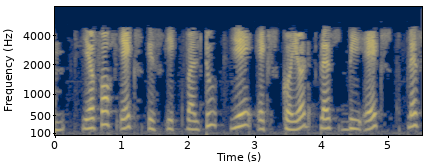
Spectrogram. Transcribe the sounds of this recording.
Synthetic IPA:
m | efɔfeksɪziːkʋəlʈu | eekskɔjəɾɖplɐsbiːʔeks | plɐs

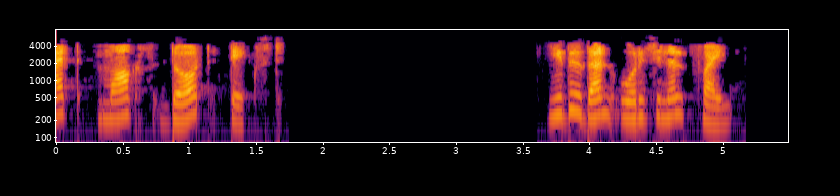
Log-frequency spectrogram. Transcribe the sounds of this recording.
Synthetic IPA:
ɛʈmaːksɖɔːʈːɛksʈ | ɪðɯðaːnɔɾɪd͡ʒɪnɐlfɐɪl

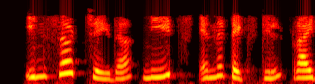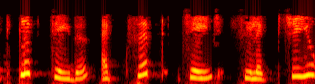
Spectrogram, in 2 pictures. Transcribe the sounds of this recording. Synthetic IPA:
insɐrʈ̚t͡ɕe̞jt̪ɐniːɖse̞nːɐʈe̞kstilrɐjtːkɭikːt͡ɕejt̪̬ɨɐk̚sep̚ʈt͡ɕe̞jnd͡ʑsilek̚ʈɨ̥t͡ɕe̞jːu

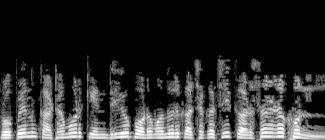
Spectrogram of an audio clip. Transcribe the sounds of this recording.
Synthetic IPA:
pɾopenkaʈʰamoɾkend̪ɾiopɔɾomanuɾkat͡ɕʰakat͡ɕʰikaɾsaɾːakʰun

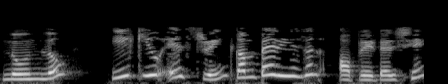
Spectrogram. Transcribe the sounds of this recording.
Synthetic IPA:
noːnloː | ikjuːʔesʈɾɪ̃ŋɡkɐmpeːɾiːzənɔːpɾeːʈəɾʃe

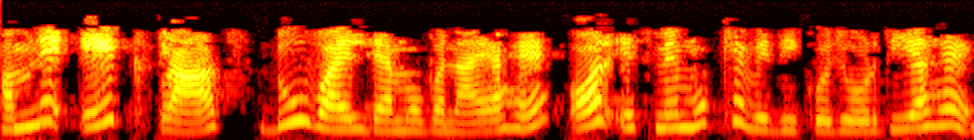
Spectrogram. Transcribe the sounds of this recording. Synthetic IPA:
ɦɐmneʔeːkːlaːs | ɖuːʋaːɪlɖɛːmobɐnaːjaɦɛɔːɾɪsmẽmʊkʰjəʋɪd̪ʱikod͡ʒoːɽd̪ijaɦɛː

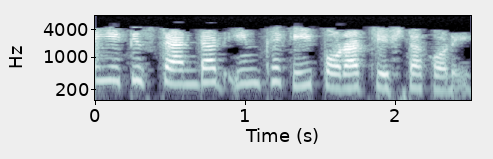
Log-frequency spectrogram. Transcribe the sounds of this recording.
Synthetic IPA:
jek̚ʈisʈɛɳɖaɾɖint̪ʰekejpɔɽaɾt͡ɕeʃʈakɔɾḛ

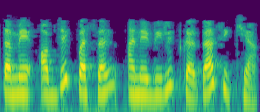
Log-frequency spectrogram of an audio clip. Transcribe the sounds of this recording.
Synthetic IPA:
t̪əmeʔɔb̚d͡ʒek̚ʈ̚pəsə̃nd̪əneɖiliʈkəɾt̪aʃikʰja

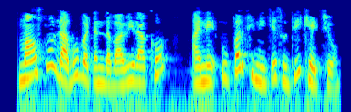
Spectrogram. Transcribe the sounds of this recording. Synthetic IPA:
mãũsnũɖabũbəʈənd̪əbaʋiɾakʰoəneʔupəɾt̪ʰinit͡ʃesud̪ʱikʰet͡ʃo

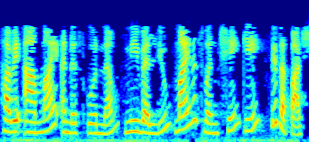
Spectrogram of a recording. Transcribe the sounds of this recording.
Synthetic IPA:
hɐʋeʔaːmːaːjʔɐ̃ɳɖɐɾskoːɾnɐmniʋɐljumaːjnɐsʋɐnt͡ʃʰeket̪et̪ɐpaːʃ

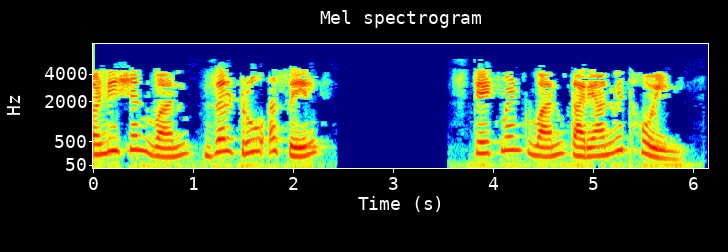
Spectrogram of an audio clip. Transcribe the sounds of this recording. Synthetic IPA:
əɳɖiɕənʋənd͡zəɾʈɾuʔəsel | sʈeʈmeɳʈʋənkaɾjanʋit̪hoiːl

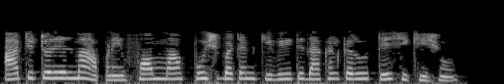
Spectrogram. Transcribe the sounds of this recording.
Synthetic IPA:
aʈuʈoɾijəlmãapɳ̃efɔɾmːãpuʃbəʈənkeʋiɾit̪ed̪akʰəlkəɾũt̪eʃikʰiʃũ

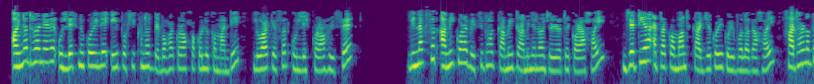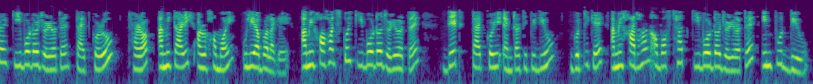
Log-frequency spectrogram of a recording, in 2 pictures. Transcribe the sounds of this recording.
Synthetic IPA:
ɔjnːɔdʱɔɹɔnɛɹɛʔulːexʰnɔkoɹilɛʔejpɹoxikʰːɔnɔt̚bɛbɔɦaɹkɔɹaxɔkɔlʊkɔmandi | lʊwaɹkɛsɔtulːexkɔɹaɦojsɛ | linaksɔtamikɔɹabesibʱaɡ̚kamitaɹminɛlɔɹzoɹijɔtɛkɔɹahɔj | zetijaʔɛtakɔmandkaɹd͡ʒzɔkoɹikoɹibɔlɔɡaɦɔjxadʱaɹɔnɔtɛkibɔɹdɔɹzoɹijɔtɛtajp̚koɹʊ̃ | dʱɔɹɔk̚amitaɹixaɹuxɔmɔjulijabɔlaɡɛ | amixɔɦɔzkojkibɔɹdɔɹzoɹijɔtɛ | detːajp̚koɹiʔɛntaɹtipidiʊ̃ | ɡotikɛamixadʱaɹɔnɔ̰bɔstʰatkibɔɹdɔɹzoɹijɔtɛinput̚diʊ̃

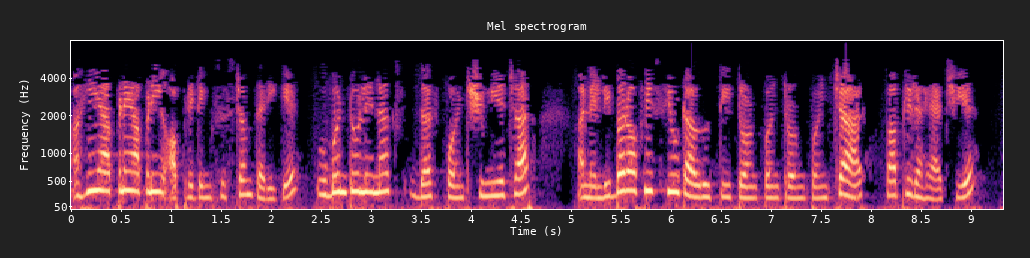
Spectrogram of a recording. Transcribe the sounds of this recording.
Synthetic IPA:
ə̃ɦĩapɽ̃eapɽ̃iʔɔ̰pɾeʈiŋɡsisʈəmt̪əɾikeubəɳʈulinəksd̪əspɔĩɳʈɕunjət͡ɕaɾ | ənelibəɾɔfisjuʈaʋɾut̪ːit̪ɾɔɳpɔĩɳʈt̪ɾɔɳpɔĩɳʈ̚t͡ʃaɾʋapɾiɾəɦjat͡ʃʰie

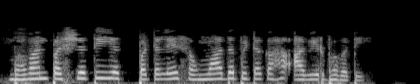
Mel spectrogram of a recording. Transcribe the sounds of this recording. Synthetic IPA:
bʱɐʋanpɐɕɐt̪iːjɐt̪̚pəʈlesɐ̃w̃ʋaːd̪ʱəpiʈɐkɐɦa̰ʔaʋiːɾbʱɐʋət̪iː

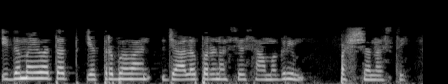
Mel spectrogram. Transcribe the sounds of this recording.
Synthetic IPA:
id̪ɐmɐjʋɐt̪ɐt̪jɐt̪ɾɐbʱɐʋaːnd͡ʒaːlɐpɐɾɐɳɐsjɐsaːmɐɡɾim | pɐʃt͡ʃɐnɐst̪i

